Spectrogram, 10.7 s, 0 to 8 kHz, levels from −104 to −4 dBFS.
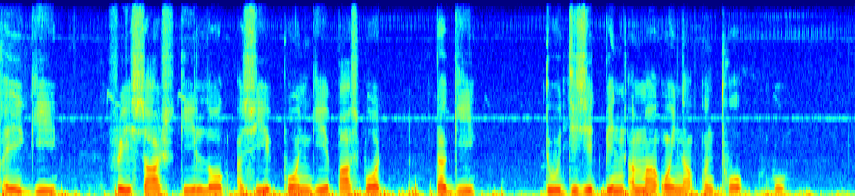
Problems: background sounds at intervals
